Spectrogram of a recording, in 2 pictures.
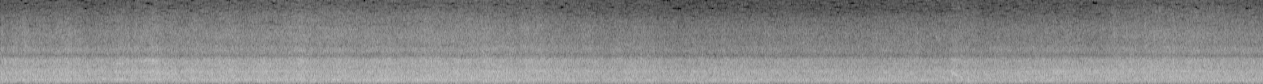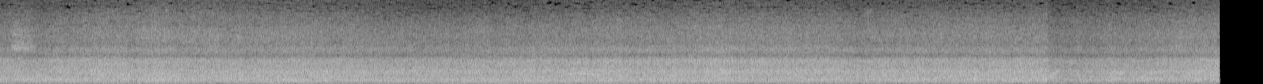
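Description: Heavy rain pouring steadily, a dense, even rushing hiss that cuts off abruptly near the end.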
